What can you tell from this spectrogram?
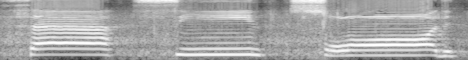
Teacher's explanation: ثا کو نرمی کے ساتھ باریک، سین کو سیٹی کے ساتھ باریک، اور صاد کو سیٹی کے ساتھ موٹا پڑھا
